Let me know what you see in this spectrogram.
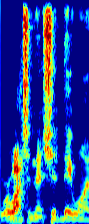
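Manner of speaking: plain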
